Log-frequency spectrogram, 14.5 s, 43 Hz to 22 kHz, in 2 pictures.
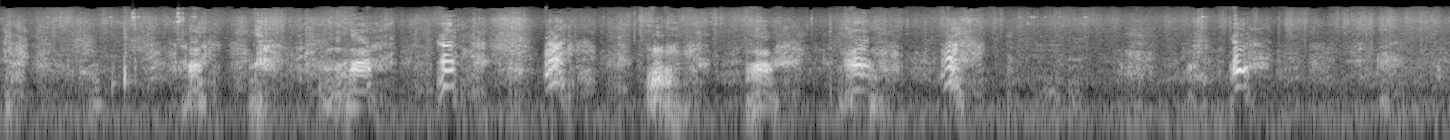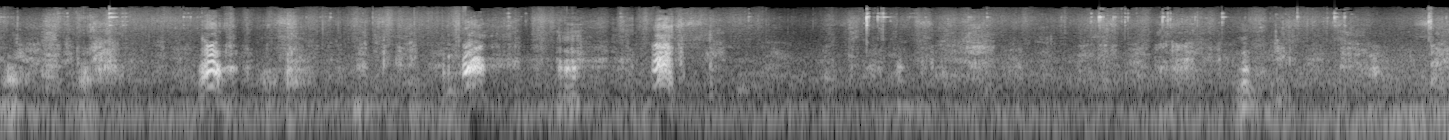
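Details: Bearne, an 11-month-old Bernese Mountain Dog, plays with other dogs at a dog park; a run of sharp, mid-pitched barks comes roughly twice a second, uneven, then thins out toward the end over soft background rumble.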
